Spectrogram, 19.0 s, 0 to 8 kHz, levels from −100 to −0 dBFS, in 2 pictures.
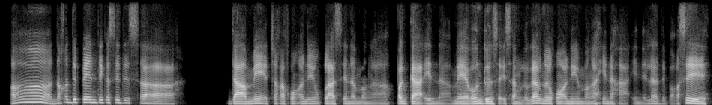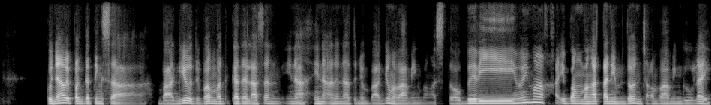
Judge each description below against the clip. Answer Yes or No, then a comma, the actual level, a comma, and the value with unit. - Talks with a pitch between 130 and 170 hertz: Yes, low, 135 Hz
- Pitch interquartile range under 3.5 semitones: No, average, 4.1 semitones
